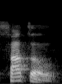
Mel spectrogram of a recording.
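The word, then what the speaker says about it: subtle: সুরা 5 নম্বরটা দেখো, 5 নম্বরটা হচ্ছে সাটল। বি। 5 নম্বরটা হচ্ছে সাটল। সাটল, তাহলে কোনটা সাইলেন্ট হয়েছে? বি। বি সাইলেন্ট হয়েছে, গুড।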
